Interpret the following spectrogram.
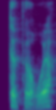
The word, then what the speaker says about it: Tupperware: ça se prononce sinon top airware puisque c'est une société américaine et comme je disais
